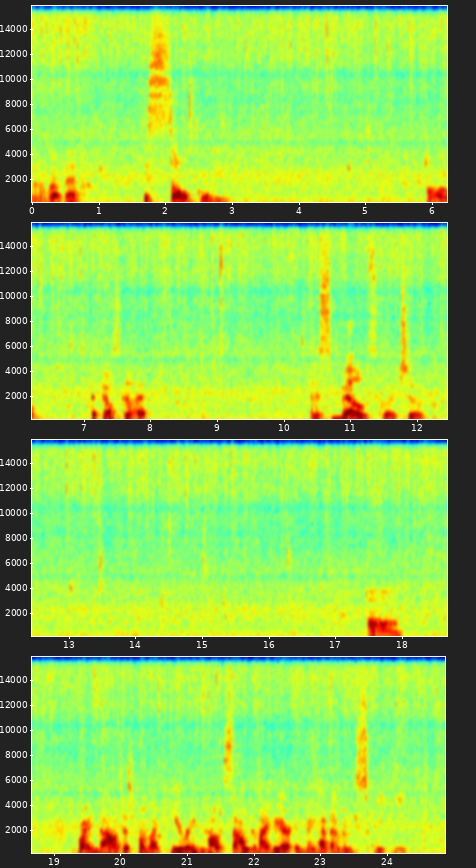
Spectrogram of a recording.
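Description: A young woman talks casually to a nearby microphone.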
